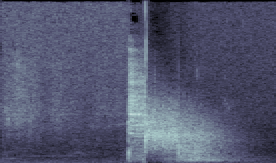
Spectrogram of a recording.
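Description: A cue ball smashes into a rack of pool balls with a loud crack.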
